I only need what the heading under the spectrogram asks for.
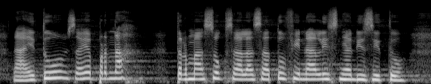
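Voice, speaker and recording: Over noticeable background noise, a woman with a high pitch speaks at a moderate pace with ordinary pitch variation. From Jakarta, Indonesia. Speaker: preacher. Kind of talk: sermon. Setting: mosque with congregation.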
